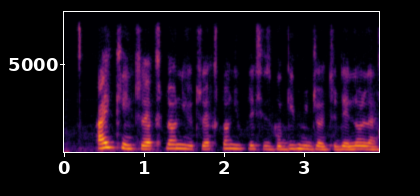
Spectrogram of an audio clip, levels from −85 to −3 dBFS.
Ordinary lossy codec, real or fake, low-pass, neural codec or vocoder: none; fake; 7.2 kHz; codec, 24 kHz, 6 kbps, HILCodec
